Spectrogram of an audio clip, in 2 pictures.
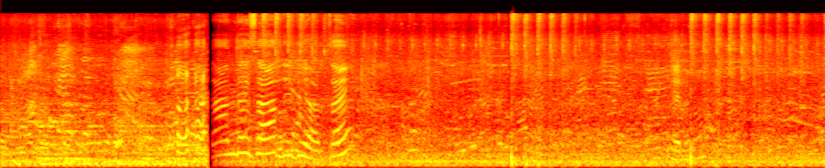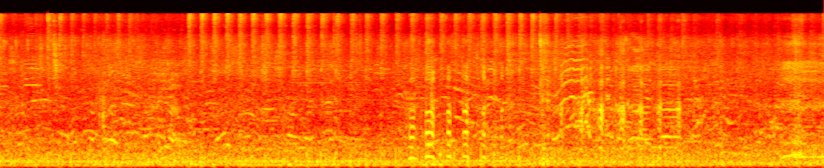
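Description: A crowd chatters steadily all around outdoors.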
